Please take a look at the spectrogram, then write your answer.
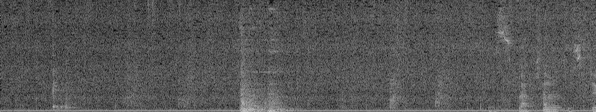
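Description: Leftover vegetables and onion are stirred in a pan with a spatula, a soft scraping and sizzling broken by a louder burst of clatter midway, with a steady hum running underneath and no voices.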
